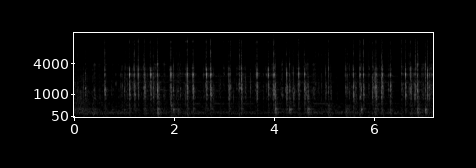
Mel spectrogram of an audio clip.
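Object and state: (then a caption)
Plastic mechanical keyboard being typed on. Fingertips type on a full-size black plastic mechanical computer keyboard with an RGB backlight, producing a quick, uneven run of sharp, bright key clicks with almost no ring. The typing pauses briefly just past the five-second mark, then resumes at the same steady pace.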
